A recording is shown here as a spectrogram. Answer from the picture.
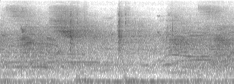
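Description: A basketball dribbled on a hardwood court, three bounces about half a second apart, over the low background noise of a sparse arena.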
